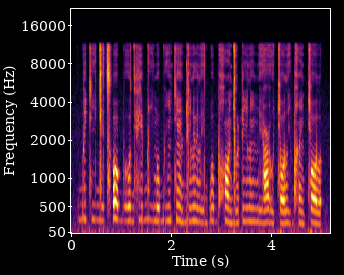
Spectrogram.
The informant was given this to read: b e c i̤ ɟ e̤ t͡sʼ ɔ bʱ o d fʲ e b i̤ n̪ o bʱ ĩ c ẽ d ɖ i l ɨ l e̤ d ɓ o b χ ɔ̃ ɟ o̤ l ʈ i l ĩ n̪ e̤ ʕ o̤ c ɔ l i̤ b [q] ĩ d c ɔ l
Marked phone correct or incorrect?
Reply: incorrect: χ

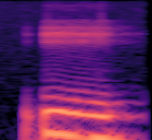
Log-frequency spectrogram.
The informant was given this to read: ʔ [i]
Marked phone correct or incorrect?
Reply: correct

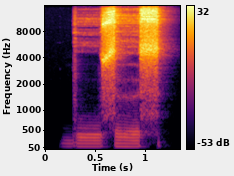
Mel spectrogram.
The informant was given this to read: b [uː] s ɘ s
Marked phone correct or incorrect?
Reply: correct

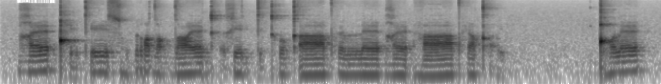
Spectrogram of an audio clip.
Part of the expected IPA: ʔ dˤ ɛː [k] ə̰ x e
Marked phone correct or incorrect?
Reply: incorrect: kʰ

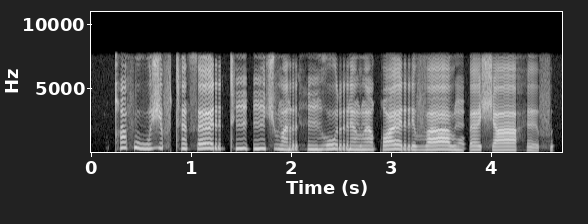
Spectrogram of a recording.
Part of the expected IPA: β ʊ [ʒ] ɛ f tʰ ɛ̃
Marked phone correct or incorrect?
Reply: correct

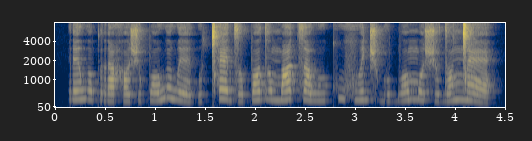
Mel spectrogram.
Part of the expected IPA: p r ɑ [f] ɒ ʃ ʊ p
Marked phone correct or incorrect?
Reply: incorrect: h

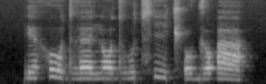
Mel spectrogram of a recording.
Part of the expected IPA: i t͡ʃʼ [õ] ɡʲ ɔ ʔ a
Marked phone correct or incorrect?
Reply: incorrect: o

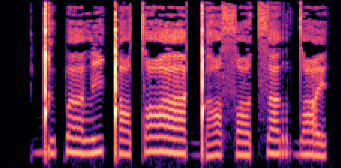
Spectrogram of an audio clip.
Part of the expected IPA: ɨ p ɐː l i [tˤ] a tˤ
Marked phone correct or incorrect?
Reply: incorrect: ǃ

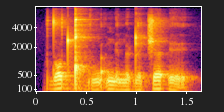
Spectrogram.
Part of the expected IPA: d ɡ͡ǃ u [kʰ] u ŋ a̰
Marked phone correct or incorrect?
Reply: incorrect: ɡ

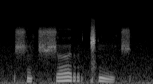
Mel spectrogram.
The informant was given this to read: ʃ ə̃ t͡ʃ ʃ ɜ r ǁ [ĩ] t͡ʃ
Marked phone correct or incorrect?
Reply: correct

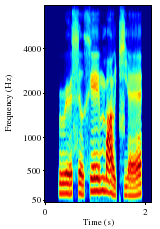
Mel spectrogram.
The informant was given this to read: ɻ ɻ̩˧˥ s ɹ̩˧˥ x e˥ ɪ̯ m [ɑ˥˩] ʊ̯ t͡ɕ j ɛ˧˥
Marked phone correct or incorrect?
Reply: correct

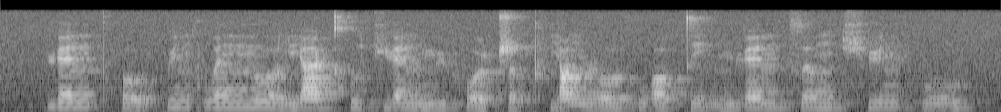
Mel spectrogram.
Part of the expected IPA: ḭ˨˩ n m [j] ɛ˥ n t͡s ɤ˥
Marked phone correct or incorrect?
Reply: incorrect: ɥ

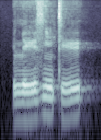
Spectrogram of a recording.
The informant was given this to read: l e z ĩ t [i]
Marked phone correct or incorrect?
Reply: incorrect: ɪ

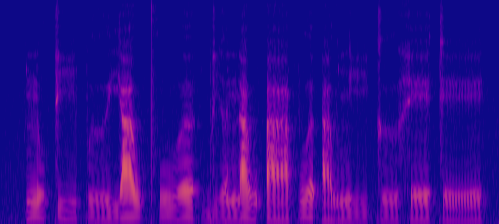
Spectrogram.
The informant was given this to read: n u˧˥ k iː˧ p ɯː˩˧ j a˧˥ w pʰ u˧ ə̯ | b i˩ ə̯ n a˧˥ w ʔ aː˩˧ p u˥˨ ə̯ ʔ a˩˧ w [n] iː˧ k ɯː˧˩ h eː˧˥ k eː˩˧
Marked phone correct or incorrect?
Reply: correct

